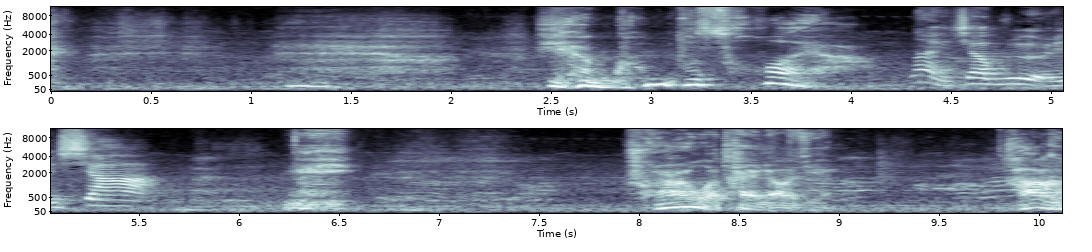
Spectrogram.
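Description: An older man speaks warmly nearby.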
